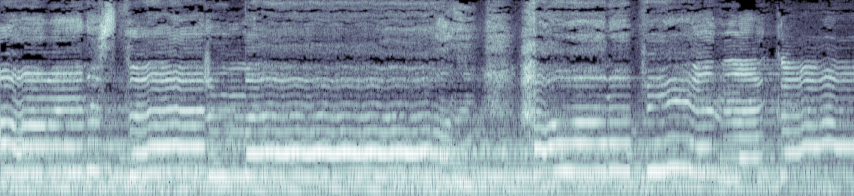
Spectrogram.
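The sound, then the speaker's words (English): Opening of a pop song that starts out like a big ballad, full sustained harmonic instrumentation playing at a steady, even loudness throughout. “So let's hear that, the very beginning of that song.”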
